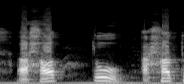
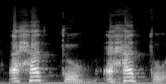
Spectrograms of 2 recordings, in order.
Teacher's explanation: يظهر صفة الطاء وهي الإتباق ويذهب حرف الطاء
